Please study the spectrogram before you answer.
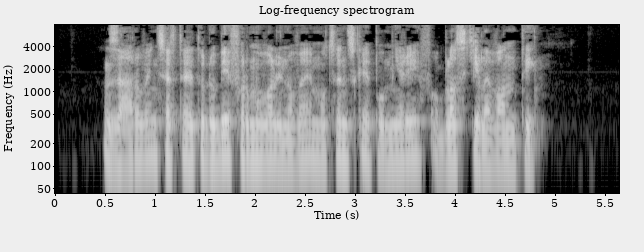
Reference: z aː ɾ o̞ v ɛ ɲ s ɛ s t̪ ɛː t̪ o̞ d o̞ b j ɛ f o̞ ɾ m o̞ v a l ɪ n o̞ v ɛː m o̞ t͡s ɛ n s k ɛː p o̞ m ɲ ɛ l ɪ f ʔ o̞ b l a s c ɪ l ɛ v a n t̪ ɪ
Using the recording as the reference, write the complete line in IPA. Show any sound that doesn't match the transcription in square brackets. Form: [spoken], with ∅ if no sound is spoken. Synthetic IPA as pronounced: z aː ɾ o̞ v ɛ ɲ s ɛ [f] t̪ ɛː t̪ o̞ d o̞ b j ɛ f o̞ ɾ m o̞ v a l ɪ n o̞ v ɛː m o̞ t͡s ɛ n s k ɛː p o̞ m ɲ ɛ [ɾ] ɪ f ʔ o̞ b l a s c ɪ l ɛ v a n t̪ ɪ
